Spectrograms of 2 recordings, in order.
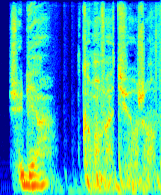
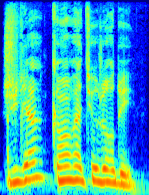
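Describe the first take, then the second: First: It is said in a whisper. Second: It is said in a normal voice.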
